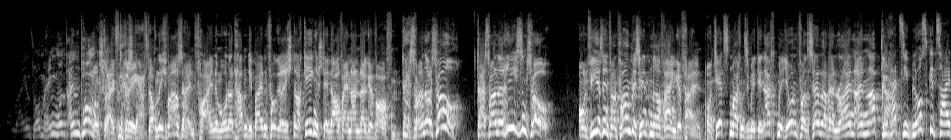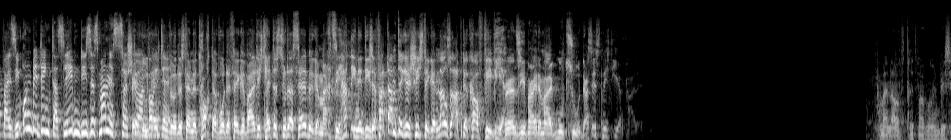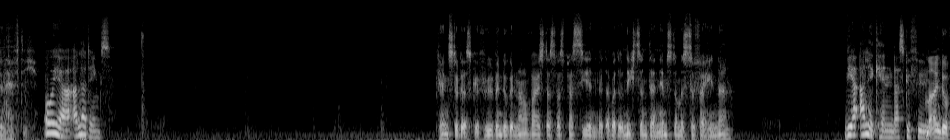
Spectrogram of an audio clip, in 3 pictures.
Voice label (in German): kino synchron; wild thing; kevin bacon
